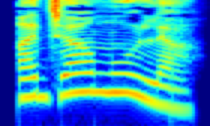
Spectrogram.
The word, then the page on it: ಅಜಾಮೂಲ: ajāmūla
